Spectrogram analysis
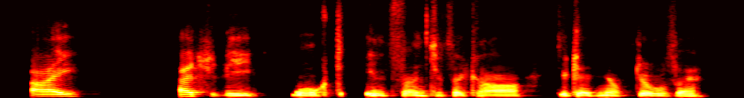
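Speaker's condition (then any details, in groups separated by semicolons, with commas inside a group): Cerebral palsy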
